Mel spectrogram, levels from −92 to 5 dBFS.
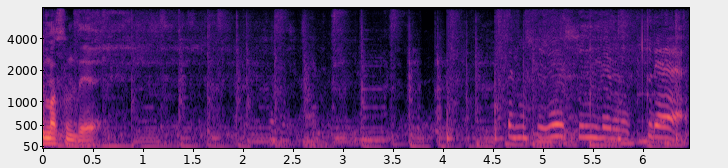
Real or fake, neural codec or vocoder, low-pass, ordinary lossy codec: fake; codec, 16 kHz, 4 kbps, X-Codec, HuBERT features, trained on general audio; none; none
